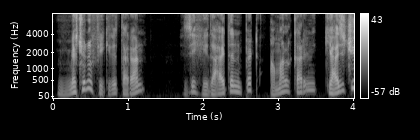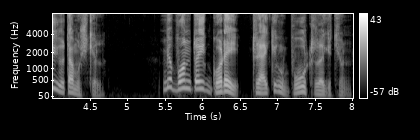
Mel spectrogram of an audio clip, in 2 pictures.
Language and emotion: Kashmiri, angry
